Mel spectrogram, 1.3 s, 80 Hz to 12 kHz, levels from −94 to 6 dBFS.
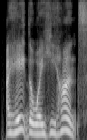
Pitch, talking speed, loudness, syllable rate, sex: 205 Hz, 275 wpm, -16 LUFS, 5.3 syllables/s, female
